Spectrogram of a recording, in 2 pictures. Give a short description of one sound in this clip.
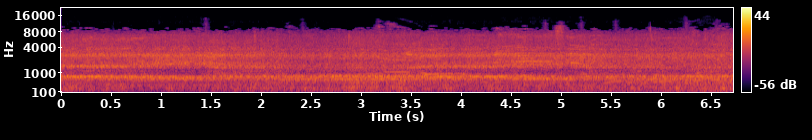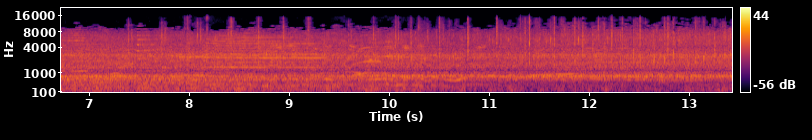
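A large stadium crowd roars and chants loudly.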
